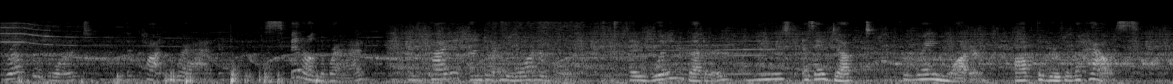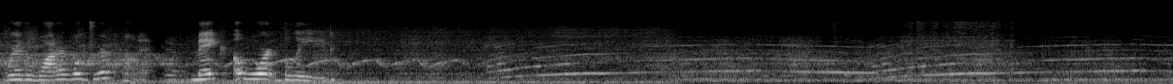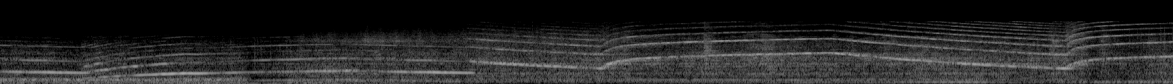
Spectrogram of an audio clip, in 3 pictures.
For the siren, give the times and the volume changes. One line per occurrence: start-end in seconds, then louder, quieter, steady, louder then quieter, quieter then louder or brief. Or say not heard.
0.1-35.1 louder.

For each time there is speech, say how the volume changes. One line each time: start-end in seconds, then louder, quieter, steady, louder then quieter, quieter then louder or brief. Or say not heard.
0.0-15.1 louder.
